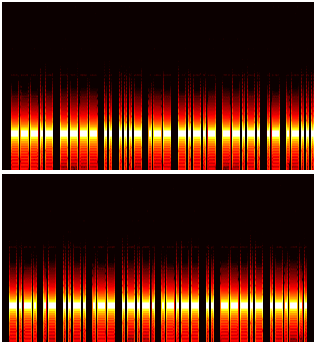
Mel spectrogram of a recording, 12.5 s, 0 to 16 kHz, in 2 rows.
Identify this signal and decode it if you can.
Morse code (Japanese Wabun code), heard as a keyed tone, about 24 wpm, 700 Hz. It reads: スゴクヤサシイオニイチヤンデス」
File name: 90 cpm 700 Hz Crispy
